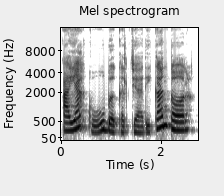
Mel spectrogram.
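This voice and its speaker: A young woman teaching children English, saying each phrase slowly and clearly, repeating it, then translating it. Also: on the high side. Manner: clear, deliberate, lively intonation.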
